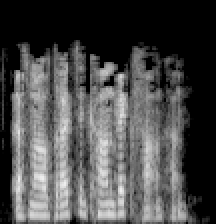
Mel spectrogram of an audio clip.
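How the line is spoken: Calling out. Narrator (German): rief Ole Peters

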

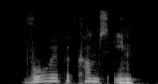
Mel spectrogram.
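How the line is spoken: Plain. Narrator (German): sagte die Köchin

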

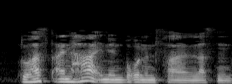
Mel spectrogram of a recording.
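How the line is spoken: Plain. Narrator (German): sagte er

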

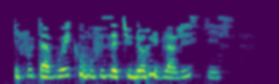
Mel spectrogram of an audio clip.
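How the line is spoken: Laughing heartily. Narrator (French): dit Dame de beauté en riant de toute sa force

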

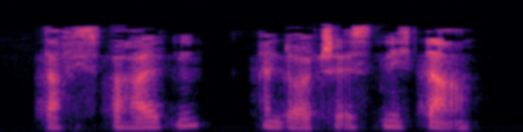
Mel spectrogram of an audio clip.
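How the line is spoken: Terse boy's remark. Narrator (German): Der Junge, der von wenig Worten war, sagte nur

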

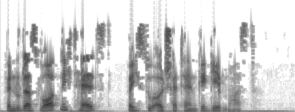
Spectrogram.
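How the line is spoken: Proud, calm answer. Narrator (German): antwortete Winnetou stolz und ruhig

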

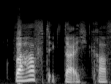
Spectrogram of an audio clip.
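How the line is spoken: Plain. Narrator (German): sagte er

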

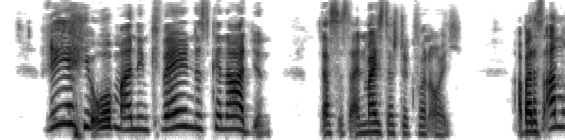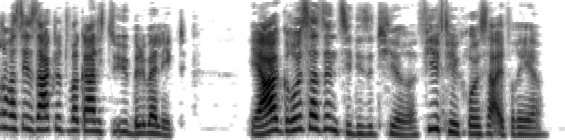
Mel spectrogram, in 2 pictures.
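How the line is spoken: Laughing. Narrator (German): lachte er

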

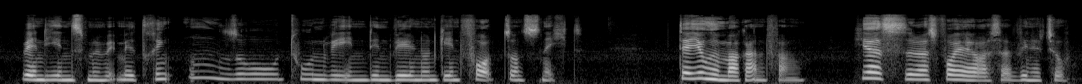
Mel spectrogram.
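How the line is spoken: Drunken slurred speech. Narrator (German): sagte mit lallender Zunge

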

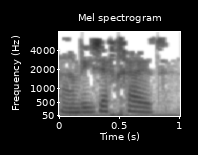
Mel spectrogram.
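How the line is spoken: Sighing reply. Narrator (Dutch): hernam ze met een zucht

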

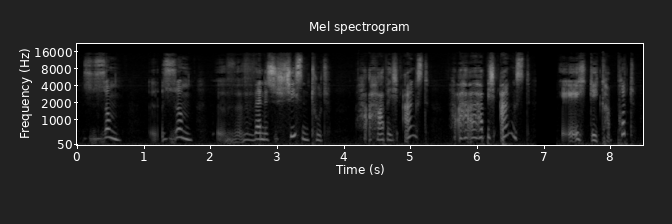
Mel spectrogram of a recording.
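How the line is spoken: Knight stammering when confronted. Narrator (German): stotterte der edle Ritter, als man ihn zur Rede stellte

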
